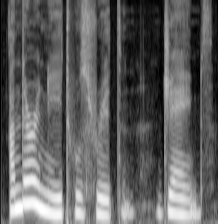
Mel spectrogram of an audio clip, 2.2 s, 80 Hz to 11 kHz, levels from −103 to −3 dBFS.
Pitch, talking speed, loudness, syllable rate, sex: 215 Hz, 110 wpm, -14 LUFS, 4.6 syllables/s, female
